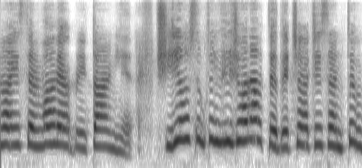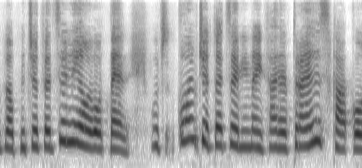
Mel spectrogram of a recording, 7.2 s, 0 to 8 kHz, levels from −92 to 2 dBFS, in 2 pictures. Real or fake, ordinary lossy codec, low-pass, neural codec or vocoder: fake; none; none; codec, 16 kHz, 0.5 kbps, FreqCodec, larger model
